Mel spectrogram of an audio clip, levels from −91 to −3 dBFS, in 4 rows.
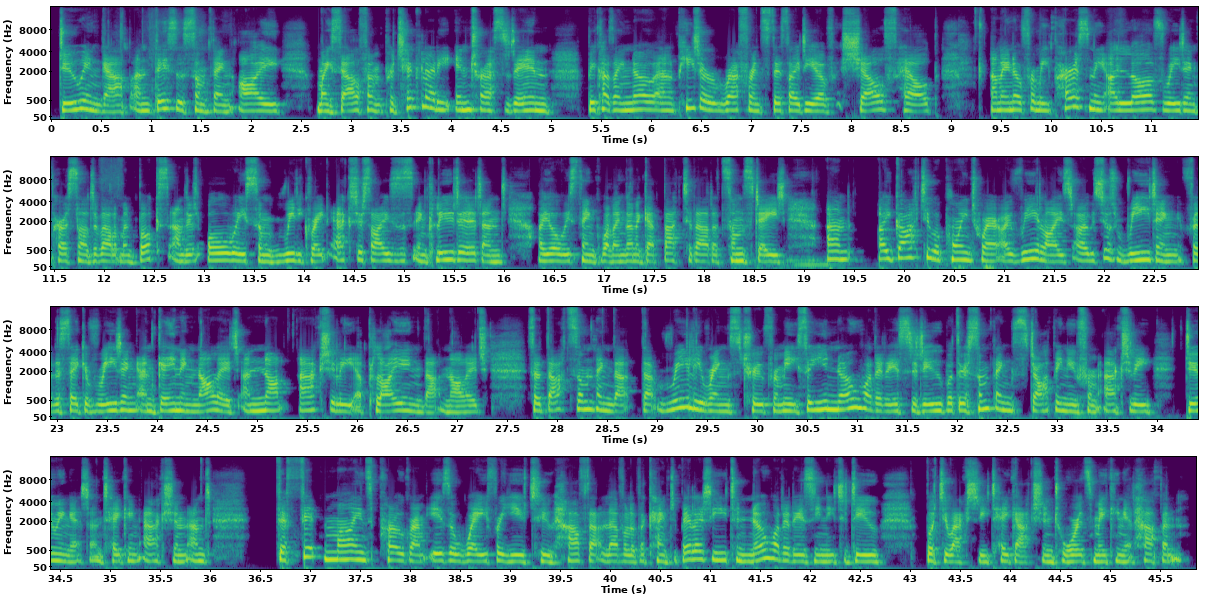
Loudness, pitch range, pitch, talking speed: -16 LUFS, 180-215 Hz, 195 Hz, 195 wpm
